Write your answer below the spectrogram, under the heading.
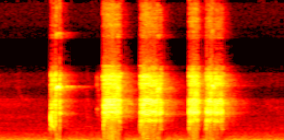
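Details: Black francolin giving four harsh, grating, noisy bursts, the first short and the next ones longer, about half a second apart, over a faint low hum.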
